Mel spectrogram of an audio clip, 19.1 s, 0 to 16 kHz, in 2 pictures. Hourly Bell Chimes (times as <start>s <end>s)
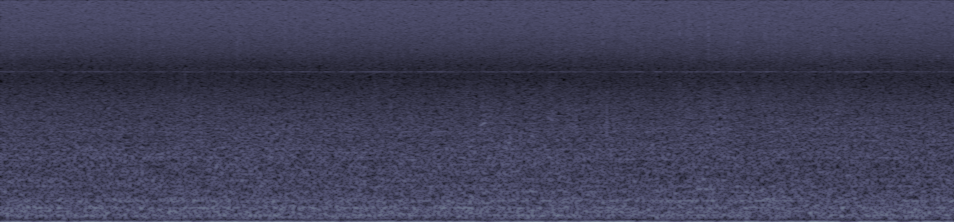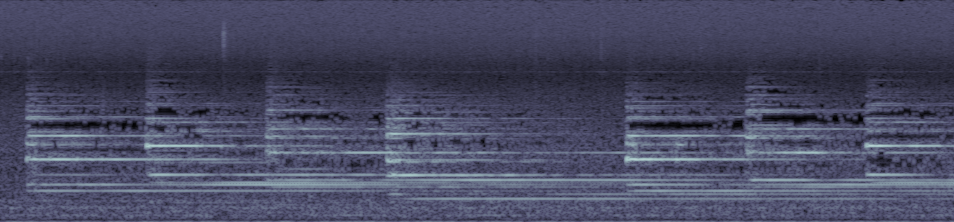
9.8s 19.0s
